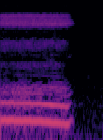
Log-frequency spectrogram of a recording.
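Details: Yorkshire Terrier (Canis lupus familiaris), snoring.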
